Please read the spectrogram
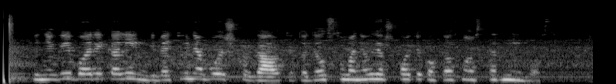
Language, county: Lithuanian, Vilnius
